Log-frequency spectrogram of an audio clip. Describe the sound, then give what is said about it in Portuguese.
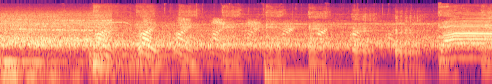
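An audience shouts and whoops together in response to a call to shout, a loud, sustained burst of overlapping yells that lasts several seconds, with individual voices rising and falling within the din. “Quem acha que ela deu porque ele é safada, dá um grito.”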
